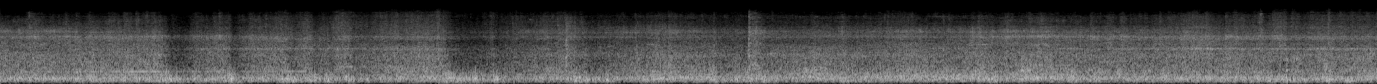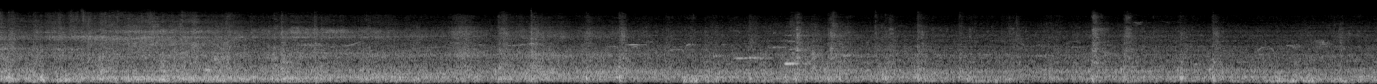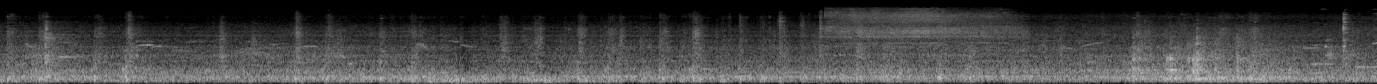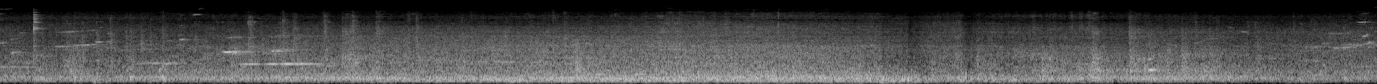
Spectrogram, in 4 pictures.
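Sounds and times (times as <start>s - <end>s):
train wheels clicking over rail joints: 0.0s - 26.2s, 27.2s - 55.0s
wheel squeals: 40.6s - 44.9s, 53.7s - 55.0s.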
